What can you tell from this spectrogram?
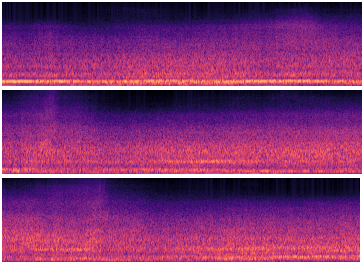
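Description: Honda car engines running hard, echoing through a road tunnel as a steady loud drone, with two brief sharp noises about eight seconds apart.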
